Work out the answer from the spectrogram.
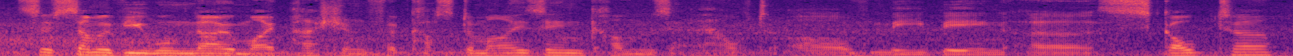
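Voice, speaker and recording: Cheeky English vlogger, thirties, unhurried delivery, clear hum of road noise behind him. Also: male voice, lowish voice. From England. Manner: chatty, enthusiastic, cheeky. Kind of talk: casual vlog to camera. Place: inside a car while driving. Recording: road noise in moving car.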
